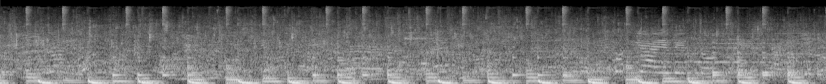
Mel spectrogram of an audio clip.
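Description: Electronic dance music with a steady kick drum about twice a second, a bass line stepping between notes, and hi-hats ticking between the beats.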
